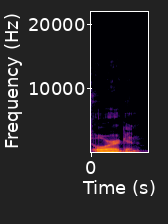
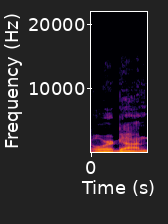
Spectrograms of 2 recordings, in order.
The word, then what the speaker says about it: Oregon: and he was very much uh uh a guy who was it's it's Oregon. It's not Oregon.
